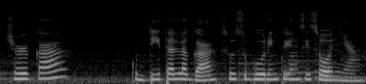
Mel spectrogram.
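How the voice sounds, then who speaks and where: A woman's voice: on the high side, normal speed, darkish tone, soft background music, close to an everyday voice. A woman playing a kind, protective lady employer in a radio drama, chatty and concerned. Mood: concerned, indignant. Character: kind, protective middle-class employer, a single mother. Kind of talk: Filipino radio drama acting.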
